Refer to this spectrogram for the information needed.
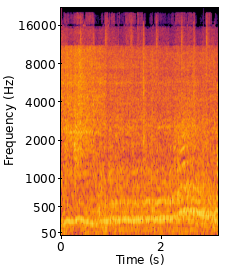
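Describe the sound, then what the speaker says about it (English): Car engine rev bombing inside a road tunnel, a loud sustained engine roar with rising and falling pitch that fills the whole clip and echoes off the walls; voices are faintly mixed in. "rev bombing in the tunnel."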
